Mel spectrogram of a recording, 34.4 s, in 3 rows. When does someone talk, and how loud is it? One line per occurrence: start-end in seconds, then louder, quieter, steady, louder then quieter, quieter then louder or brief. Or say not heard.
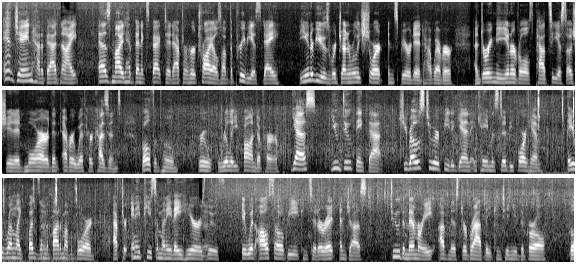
0.0-34.3 steady.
